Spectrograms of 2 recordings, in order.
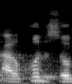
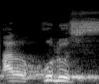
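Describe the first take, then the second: First: No vowel is heard between d and s. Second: A u vowel is heard between d and s. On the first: It is the lightened reading used to fit the pattern. "dibaca dengan sukun dal" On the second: It is the original reading with two dhammas. "asalnya di dalam Al-Misbah bacanya tuh Al-Qudus"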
